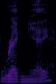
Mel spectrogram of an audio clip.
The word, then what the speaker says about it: Regnier: It's pronounced Regnier.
